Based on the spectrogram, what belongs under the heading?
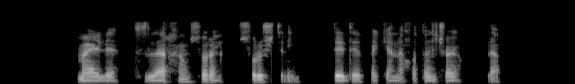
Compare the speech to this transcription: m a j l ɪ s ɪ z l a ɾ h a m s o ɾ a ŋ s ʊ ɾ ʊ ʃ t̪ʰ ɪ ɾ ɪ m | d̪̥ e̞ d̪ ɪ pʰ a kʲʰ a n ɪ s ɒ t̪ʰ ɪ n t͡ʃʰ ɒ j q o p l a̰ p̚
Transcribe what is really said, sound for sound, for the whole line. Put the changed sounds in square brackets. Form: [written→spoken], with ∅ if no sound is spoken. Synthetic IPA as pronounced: m a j l ɪ s ɪ z l a ɾ h a m s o ɾ a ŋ s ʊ ɾ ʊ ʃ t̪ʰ ɪ ɾ ɪ [m→ŋ] | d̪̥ e̞ d̪ ɪ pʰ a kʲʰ a n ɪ [s→χ] ɒ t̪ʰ ɪ n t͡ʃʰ ɒ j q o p l a̰ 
